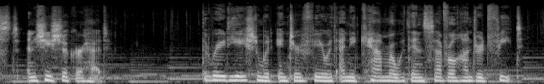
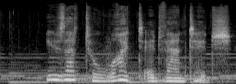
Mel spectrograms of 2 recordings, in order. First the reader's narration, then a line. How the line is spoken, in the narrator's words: Linda asked wearily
